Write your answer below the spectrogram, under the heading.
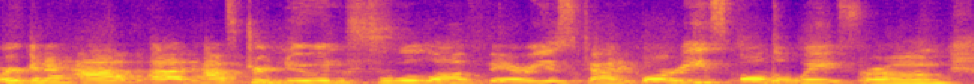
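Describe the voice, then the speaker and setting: Speaking at a fairly slow pace with a Latin American accent, a woman uses a high pitch amid noticeable background noise and audible room echo. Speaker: conference moderator. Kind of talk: event moderation, introducing speaker. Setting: stage with audience.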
